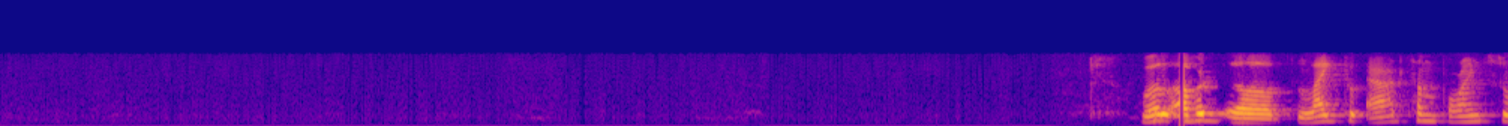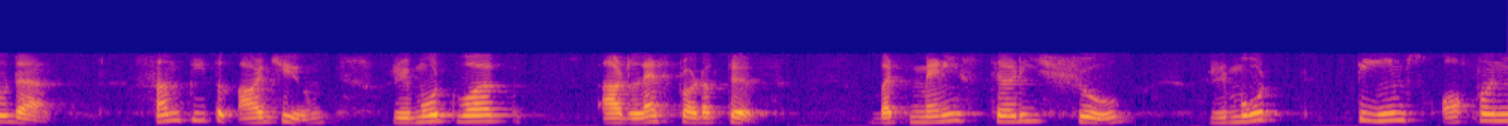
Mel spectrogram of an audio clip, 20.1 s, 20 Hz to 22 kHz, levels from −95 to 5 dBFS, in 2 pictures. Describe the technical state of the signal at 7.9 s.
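At 7.86 to 7.89 s the speech drops out for 30 ms. This is packet loss filled with silence. A gap this length fits one lost packet, and the receiver played silence in its place. The hole has hard edges, inside the narrow telephone band of the G.711 line.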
